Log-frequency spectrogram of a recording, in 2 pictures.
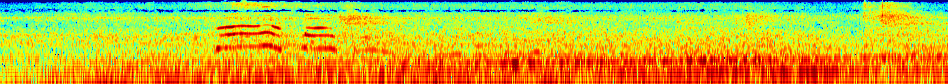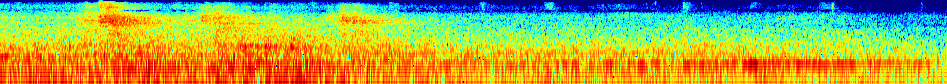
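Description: A London Underground Piccadilly line train pulling out of the platform: a rumble, with a motor whine rising slowly in pitch for several seconds, then holding one steady tone and fading as the train draws away.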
